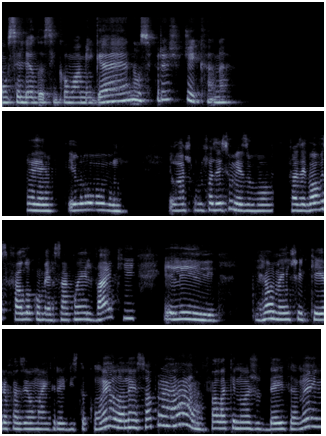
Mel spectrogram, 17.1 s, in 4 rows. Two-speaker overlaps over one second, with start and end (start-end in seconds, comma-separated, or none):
none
